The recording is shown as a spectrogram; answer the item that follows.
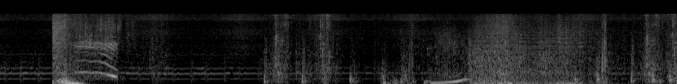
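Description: Swarming mosquitoes in Dark Souls' Blighttown give off a continuous insect drone, broken by several loud bursts and sweeping game effects, with no talking over it.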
